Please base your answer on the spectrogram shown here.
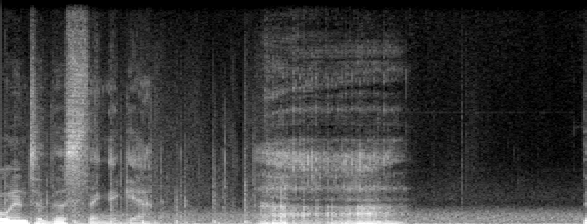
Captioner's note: groaning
